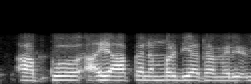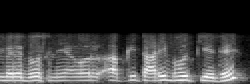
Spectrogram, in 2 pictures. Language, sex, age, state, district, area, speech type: Urdu, male, 18-30, Bihar, Purnia, rural, conversation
